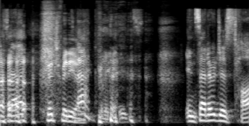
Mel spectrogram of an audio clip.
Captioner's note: all laugh; laugh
